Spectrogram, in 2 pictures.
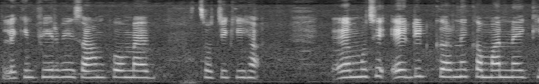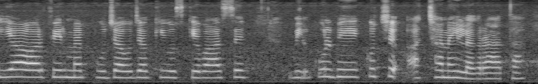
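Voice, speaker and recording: A young woman vlogger, quietly and sadly recounting a family loss with hesitant pauses. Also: high-pitched, level tone. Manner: sad, subdued, hesitant retelling of a family loss. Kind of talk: personal vlog storytelling.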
